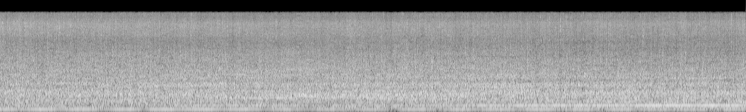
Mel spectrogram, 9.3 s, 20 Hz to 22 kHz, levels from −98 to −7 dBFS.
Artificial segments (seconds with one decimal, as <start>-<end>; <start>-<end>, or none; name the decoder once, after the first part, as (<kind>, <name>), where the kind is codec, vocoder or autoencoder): 3.1-4.3 (codec, SNAC)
